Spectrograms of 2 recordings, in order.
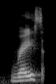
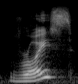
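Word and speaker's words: Rayse: Race r a y s e. I'm saying it wrong. Royce rice race like raise your hands kind of thing.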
